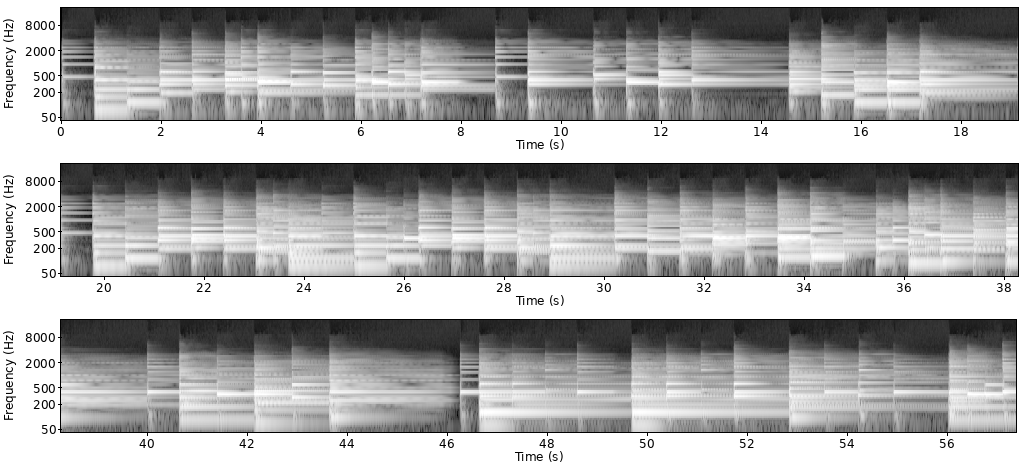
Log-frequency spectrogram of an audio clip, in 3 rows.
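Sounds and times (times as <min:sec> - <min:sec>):
piano accompaniment in E flat: 0:00.0 - 0:57.3.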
